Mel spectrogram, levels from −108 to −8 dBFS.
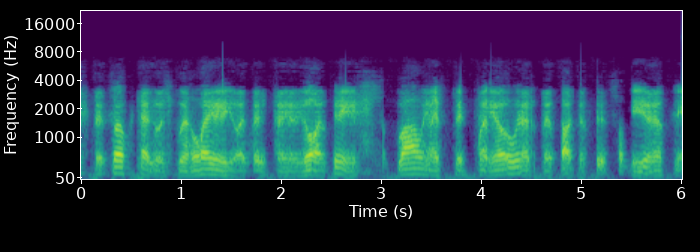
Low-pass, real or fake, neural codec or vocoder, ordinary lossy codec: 7.2 kHz; fake; codec, 16 kHz, 0.5 kbps, FreqCodec, larger model; AAC, 32 kbps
